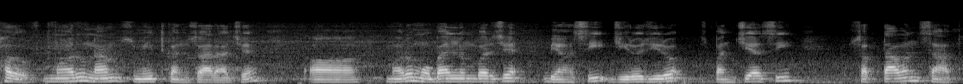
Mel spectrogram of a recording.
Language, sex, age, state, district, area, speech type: Gujarati, male, 30-45, Gujarat, Kheda, rural, spontaneous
